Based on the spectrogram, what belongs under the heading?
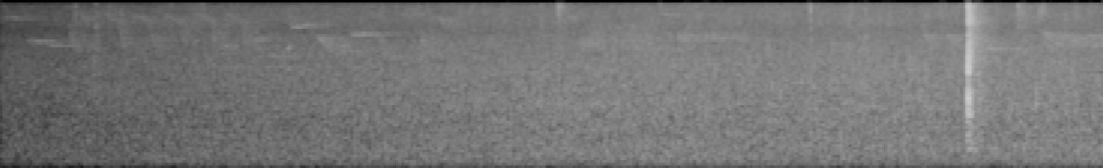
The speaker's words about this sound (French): Eh bien là, je suis dans un champ avec des hautes herbes. J'ai continué ma balade et je suis arrivée ici. Le vent soufflait fort encore. Je te fais écouter le son.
